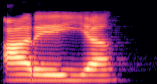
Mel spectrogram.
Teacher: Areia, também não vou acentuar porque o ditongo aí não é aberto. O ditongo aí é fechado, por isso não acentuo.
